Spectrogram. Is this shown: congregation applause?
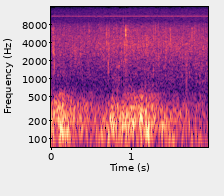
no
